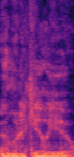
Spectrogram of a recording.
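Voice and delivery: very low, rough, brutal gorilla-like growl. Trying the diaphragm voice after being shown how, brutal voice. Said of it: "It sounds brutal".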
